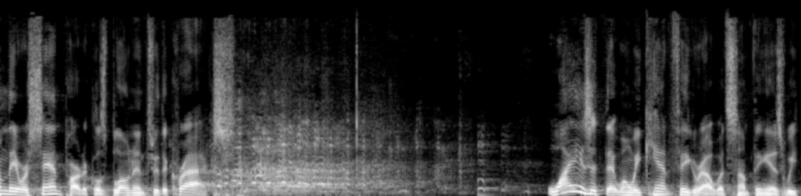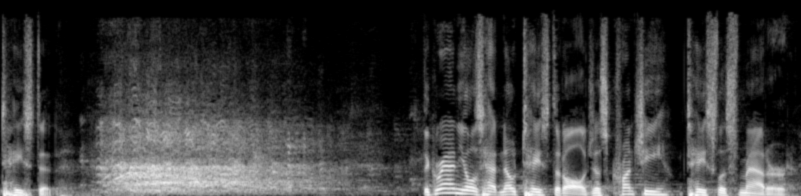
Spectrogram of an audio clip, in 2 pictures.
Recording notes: This piece was recorded at Un-Cabaret's reading series, Say the Word, featuring great comedy writers reading their own original first-person nonfiction at the Skirball Cultural Center in Los Angeles.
